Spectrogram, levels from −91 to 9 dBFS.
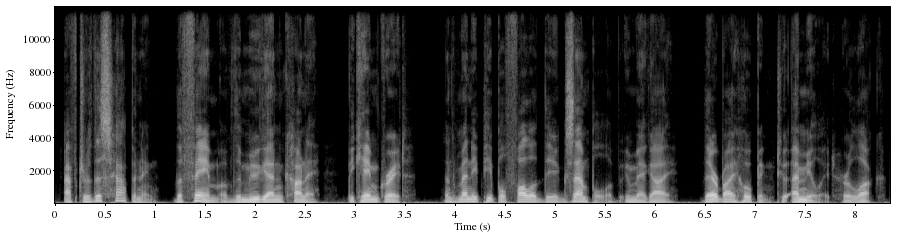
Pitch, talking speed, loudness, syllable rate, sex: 105 Hz, 170 wpm, -19 LUFS, 6.4 syllables/s, male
